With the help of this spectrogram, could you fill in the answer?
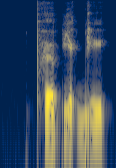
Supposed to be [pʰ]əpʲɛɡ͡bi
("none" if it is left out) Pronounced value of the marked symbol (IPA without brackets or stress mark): pʰ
